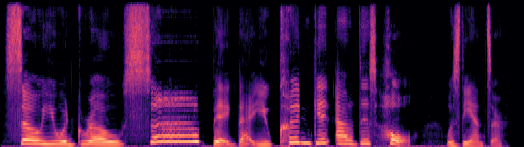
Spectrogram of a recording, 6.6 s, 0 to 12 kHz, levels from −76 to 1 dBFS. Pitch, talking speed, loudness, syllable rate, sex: 305 Hz, 155 wpm, -17 LUFS, 3.6 syllables/s, female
